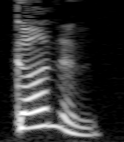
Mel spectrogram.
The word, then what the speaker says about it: colonel: The next word is you may be pronouncing it coeluational or colonel. What it actually is kernel.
